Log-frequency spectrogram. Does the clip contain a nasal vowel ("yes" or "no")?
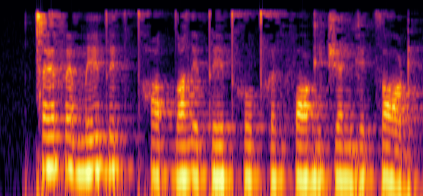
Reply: no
